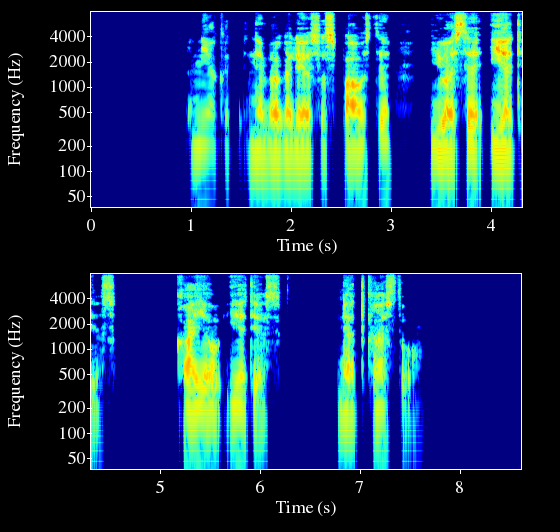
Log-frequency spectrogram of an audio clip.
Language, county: Lithuanian, Marijampolė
